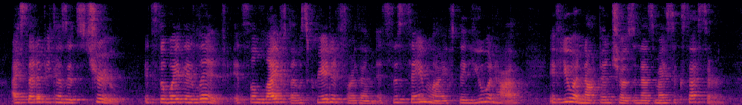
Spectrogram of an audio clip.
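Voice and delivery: ordinary talk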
